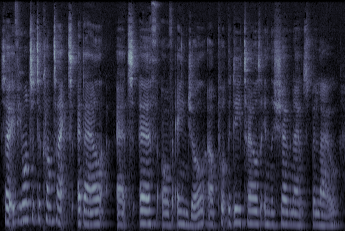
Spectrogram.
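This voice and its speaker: A woman's voice: medium pitch, steady tone, unhurried, vocal fry, a little mellow, echoey room. A woman hosting a podcast, chatting casually with a guest in an informal interview style. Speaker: podcast host and tarot teacher.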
